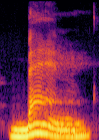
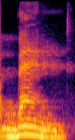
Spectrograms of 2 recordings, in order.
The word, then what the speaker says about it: band: Nhiều bạn đọc là ban thì không phải, đây là band, band.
